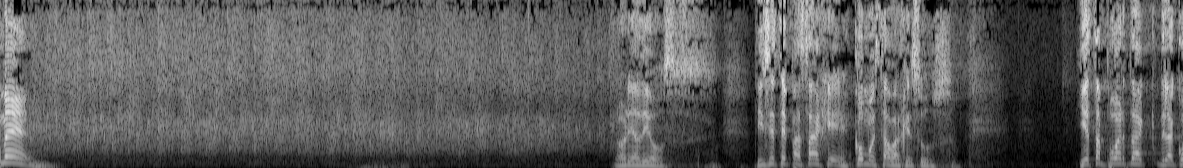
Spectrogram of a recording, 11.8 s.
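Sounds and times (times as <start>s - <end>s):
crowd applauding: 0.0s - 6.5s
speech: 6.1s - 9.9s, 10.8s - 11.8s.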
